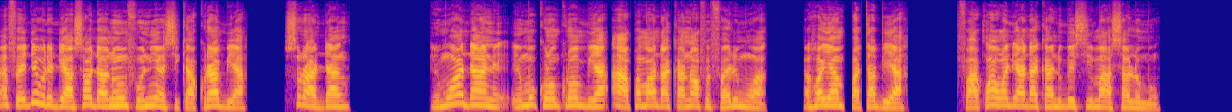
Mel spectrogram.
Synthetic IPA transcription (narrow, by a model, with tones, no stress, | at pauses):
æ˦fe˨i˨de˦wu˦dɪ˨dɪ˨a˨sɔ˦dã˨nːʊ̃˦ʊ̃˦m̩˦fo˨nĩ˦æ˨si˨kʰa˨kʰʊ˦ɾa˦bɪ˨a˨ | sʊ˦ɾa˨dã˦n | e˨mũ˦a˦dã˦nɪ̃˨e˨mũ˦kʰʊ˦ɾʊ̃˦ŋ˦kʰʊ˦ɾʊ̃˦bɪ˨˦a˦ʔa˨pʰã˦m˦a˦da˨kʰa˨nʊ̃˦a˨fɪ˨fa˨˦ɾi˦mũ˨a˨ | ɛ˦ɦɔ˦jɛ˦m̩˦pʰa˨tʰa˦bɪ˨a˦ | faː˨kʰʊ̃˦a˦wɔ˦dɪ˦a˨da˨kʰa˨nʊ̃˦be˦si˦mã˨sa˦lo˨mõ˨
